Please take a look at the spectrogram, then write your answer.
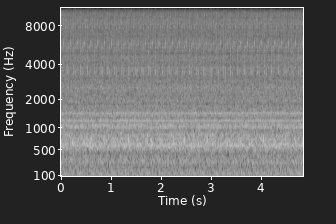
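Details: Jeep Renegade 1.8 E.torQ with a complaint of misfire at idle and hard starting, with the purge (canister) valve suspected: warm idle runs smooth and even with a steady mid-pitched hum and no surging or hunting, so the engine idles normally.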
